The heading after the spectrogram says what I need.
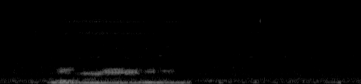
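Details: Adult man (father) snoring in sleep: one low, rumbling snore lasting about a second and a half, followed by quiet breathing.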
